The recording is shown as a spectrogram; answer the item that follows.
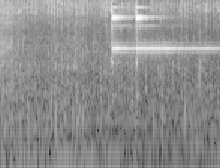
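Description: Bicycle bell rung twice in quick succession about a second in, its clear high ring fading away over about a second and a half.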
